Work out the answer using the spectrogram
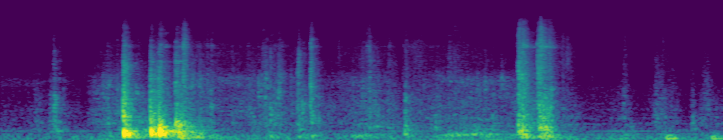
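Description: A few sharp knocks and thuds from an interior door a little after a second in, with another pair of thuds about five seconds in and faint ticks between.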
